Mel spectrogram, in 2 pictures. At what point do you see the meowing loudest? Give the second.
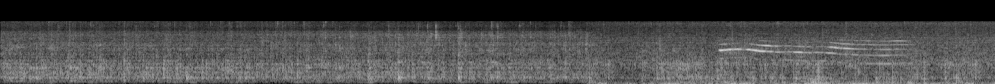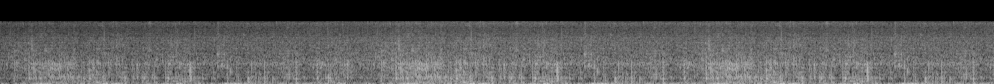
8 s.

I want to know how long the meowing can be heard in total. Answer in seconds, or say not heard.
2 s.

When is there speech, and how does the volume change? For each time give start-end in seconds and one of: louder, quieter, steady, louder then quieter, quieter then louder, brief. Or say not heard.
not heard.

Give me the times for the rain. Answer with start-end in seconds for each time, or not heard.
0.0-19.8.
